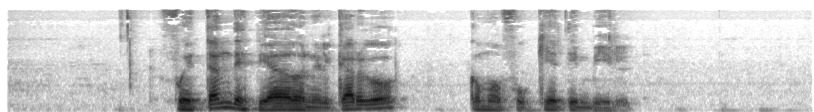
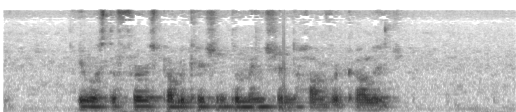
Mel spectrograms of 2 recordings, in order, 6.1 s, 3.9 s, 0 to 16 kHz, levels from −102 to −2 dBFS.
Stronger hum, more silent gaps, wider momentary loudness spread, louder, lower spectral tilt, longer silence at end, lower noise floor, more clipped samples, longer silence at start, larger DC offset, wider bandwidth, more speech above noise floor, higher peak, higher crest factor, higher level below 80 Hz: neither; neither; first, 17 LU vs 6 LU; first, -18 LUFS vs -26 LUFS; about the same, -6.5 dB/octave vs -6 dB/octave; first, 1.4 s vs 0.9 s; first, -68 dBFS vs -60 dBFS; neither; first, 1.25 s vs 0.6 s; neither; about the same, 11.5 kHz vs 11.5 kHz; first, 52 dB vs 35 dB; first, -2 dBFS vs -8 dBFS; about the same, 18 dB vs 18 dB; first, -42 dBFS vs -56 dBFS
